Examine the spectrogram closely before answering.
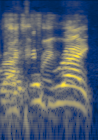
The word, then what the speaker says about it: Reich: Is that how you pronounce his last name? Frank Reich.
